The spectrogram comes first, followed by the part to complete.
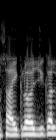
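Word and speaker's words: psychological: सो साइकोलॉजिकल यहां पे piece P silent है।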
